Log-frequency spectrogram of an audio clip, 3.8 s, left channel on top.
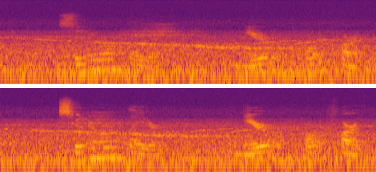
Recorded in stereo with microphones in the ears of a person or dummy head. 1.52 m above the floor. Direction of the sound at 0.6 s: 35° right (ahead or behind).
